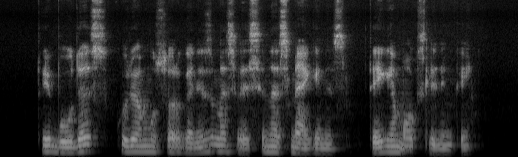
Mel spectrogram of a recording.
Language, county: Lithuanian, Vilnius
